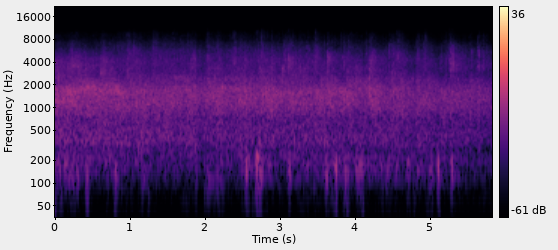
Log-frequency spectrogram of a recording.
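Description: Sustained applause from an audience, a dense wash of many hands clapping at a steady, fairly loud level, tapering slightly toward the end with no voices over it.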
